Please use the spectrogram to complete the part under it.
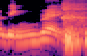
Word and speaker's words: LLLNRY: 那今天呢，有一个这个拼音不太会念的哈，它是什么 L L L N R Y，完全连英文很厉害的老师都，我们两个研究半天都不知道怎么念它。然后呢，我们叫他林瑞。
